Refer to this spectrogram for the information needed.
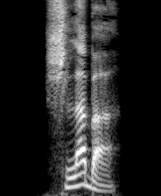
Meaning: inflection of schlabbern: 1. first-person singular present 2. singular imperative
- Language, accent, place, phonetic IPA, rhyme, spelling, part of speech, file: German, Germany, Berlin, [ˈʃlabɐ], -abɐ, schlabber, verb, De-schlabber.ogg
